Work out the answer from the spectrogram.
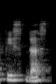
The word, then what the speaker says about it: tisdags: Tulisannya tisdags tapi dibacanya tisdags. Jadi ilangin deh tuh G-nya ya.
